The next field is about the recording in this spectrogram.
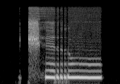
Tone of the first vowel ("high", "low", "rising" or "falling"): low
